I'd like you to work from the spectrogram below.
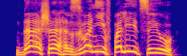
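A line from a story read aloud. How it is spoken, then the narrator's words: Shrill squeal, ringing laughter. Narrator (Russian): взвизгнул воробей и залился звонким хохотом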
